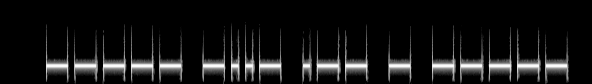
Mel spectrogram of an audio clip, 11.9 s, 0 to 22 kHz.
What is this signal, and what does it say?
Morse code, heard as a keyed tone, about 8 wpm, 800 Hz. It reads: 0XWT0
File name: LEZIONI / 6 PKX0 / 6 PKX0 8wpm 3341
